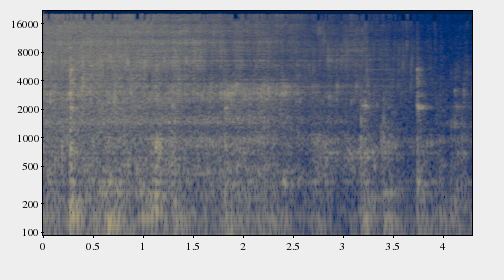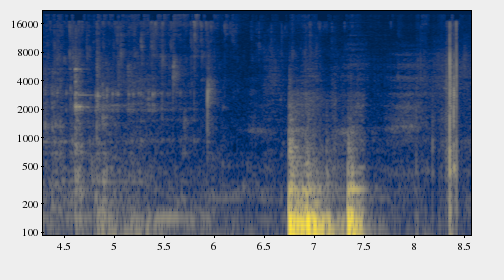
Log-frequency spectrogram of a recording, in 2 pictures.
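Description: Tap water running hard into a sink during a DIY toilet sprayer installation, a loud steady rush that fades into scattered drips and clunks, then two short bursts of flow near the end.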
